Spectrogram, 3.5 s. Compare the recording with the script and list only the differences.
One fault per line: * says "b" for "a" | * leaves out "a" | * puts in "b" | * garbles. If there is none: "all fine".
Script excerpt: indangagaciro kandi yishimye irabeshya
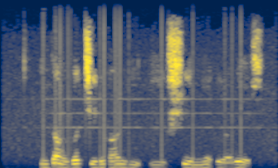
all fine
